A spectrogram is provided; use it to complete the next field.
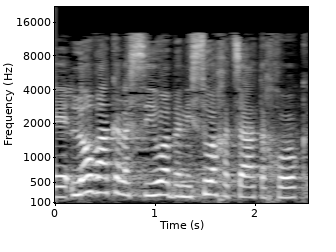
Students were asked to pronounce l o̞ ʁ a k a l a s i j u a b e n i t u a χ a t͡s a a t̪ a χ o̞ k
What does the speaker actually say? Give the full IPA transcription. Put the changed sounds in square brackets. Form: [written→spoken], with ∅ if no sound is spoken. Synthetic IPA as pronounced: l o̞ ʁ a k a l a s i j u a b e n i [t→s] u a χ a t͡s a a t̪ a χ o̞ k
